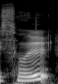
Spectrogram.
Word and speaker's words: 率: 들어 있습니다 거느리솔을 보겠습니다 거느리다의 의미로 쓸 때는 솔이라고 발음하고 헤아리다 또는 비율 이런 의미로 쓸 때는 룰이라고 발음합니다 거느릴 솔 헤아릴 률 비율 뮬 다음 종로가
